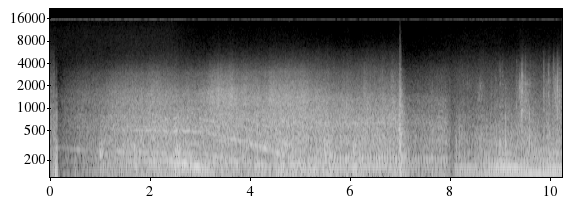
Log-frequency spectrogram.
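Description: A motor vehicle's engine running with a noisy rumble; its pitch slides down over a few seconds, as with a vehicle passing. A sharp click comes about seven seconds in, then the engine hum holds steady again.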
